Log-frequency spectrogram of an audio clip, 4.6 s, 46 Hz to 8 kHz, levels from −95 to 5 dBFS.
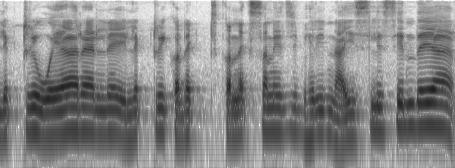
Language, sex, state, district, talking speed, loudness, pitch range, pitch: English, male, Odisha, Malkangiri, 120 wpm, -18 LUFS, 130-145 Hz, 140 Hz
